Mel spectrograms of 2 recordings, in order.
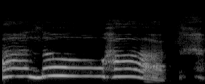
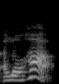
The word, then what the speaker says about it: Aloha: symbol of Aloha right you've heard people like the tourist you kind of aloha but really the way he pronounced the word is Aloha or Aloha and so when we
